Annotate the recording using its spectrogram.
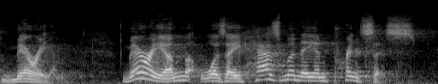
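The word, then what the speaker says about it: Mariamne: spelled something like Mary Omni but it's usually pronounced Miriam Miriam was a Hasmonean princess by all accounts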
